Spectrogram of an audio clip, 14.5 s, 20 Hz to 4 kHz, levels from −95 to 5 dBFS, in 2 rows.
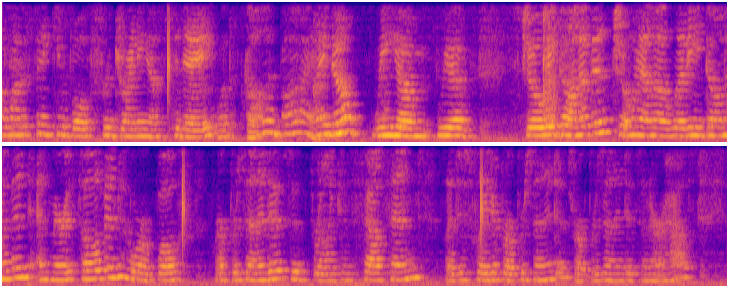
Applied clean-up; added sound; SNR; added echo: none; Finger snapping; 19 dB; reverberation time 0.2 s.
